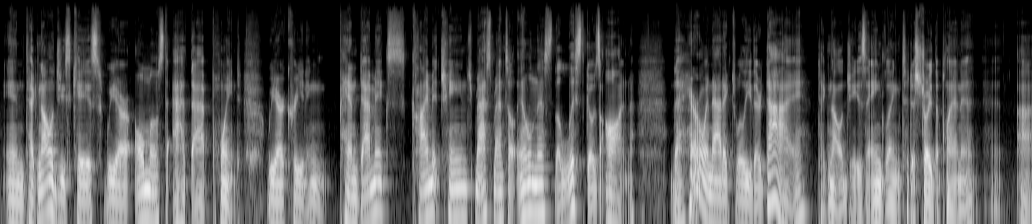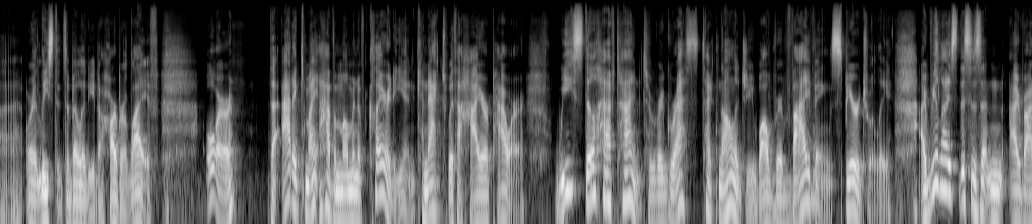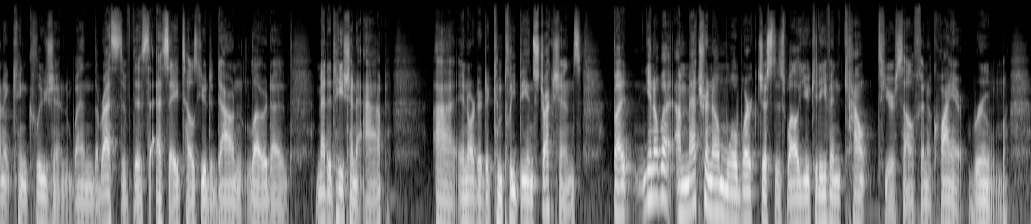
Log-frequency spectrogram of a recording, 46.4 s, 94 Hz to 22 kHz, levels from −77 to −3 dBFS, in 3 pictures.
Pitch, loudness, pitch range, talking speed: 95 Hz, -19 LUFS, 85-125 Hz, 150 wpm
